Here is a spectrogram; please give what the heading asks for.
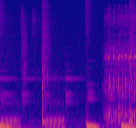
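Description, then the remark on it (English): A toy button, pressed by a child, plays a fart sound effect, a series of low, buzzy raspberry-like blasts in quick succession, fairly loud, with no one talking over it. “That's still a Mommy. Show me a Daddy one. Daddy fart.”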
